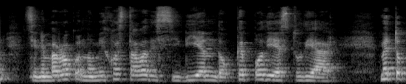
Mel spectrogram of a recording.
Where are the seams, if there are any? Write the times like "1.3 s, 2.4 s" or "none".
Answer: none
